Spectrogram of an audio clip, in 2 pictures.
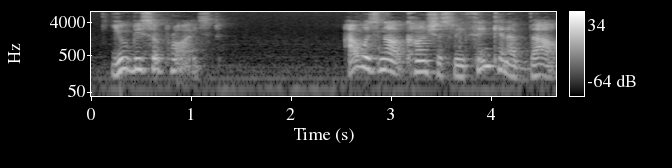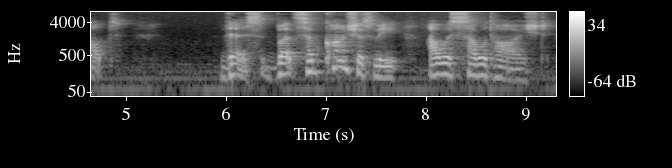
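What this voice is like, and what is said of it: Non-native English accent. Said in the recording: “because of your accent ... they don't like your accent ... because of my accent”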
